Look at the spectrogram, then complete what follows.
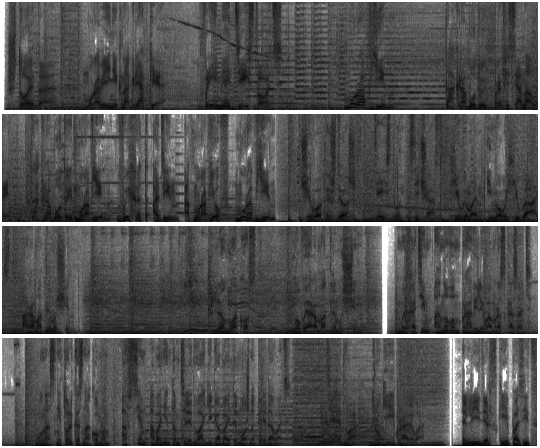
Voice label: rus

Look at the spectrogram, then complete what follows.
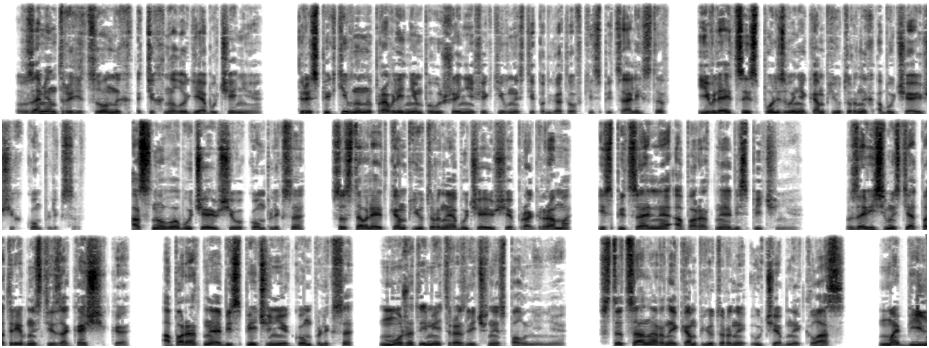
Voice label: russian male

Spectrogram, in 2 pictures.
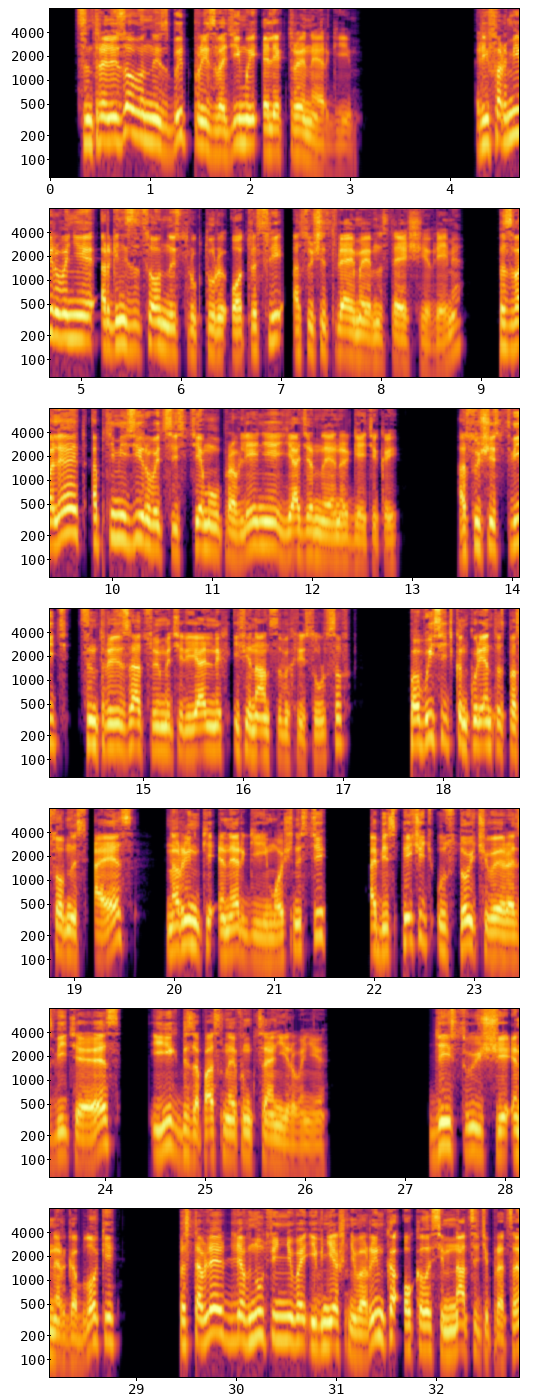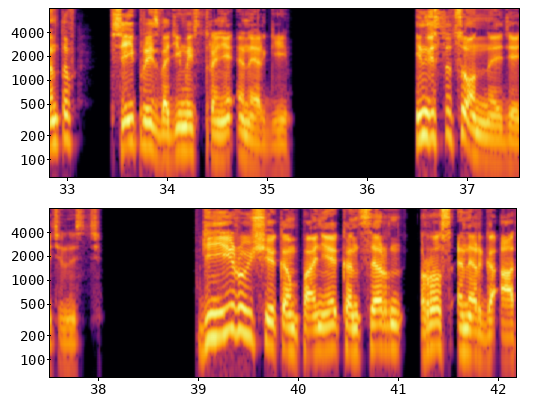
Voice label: russian male

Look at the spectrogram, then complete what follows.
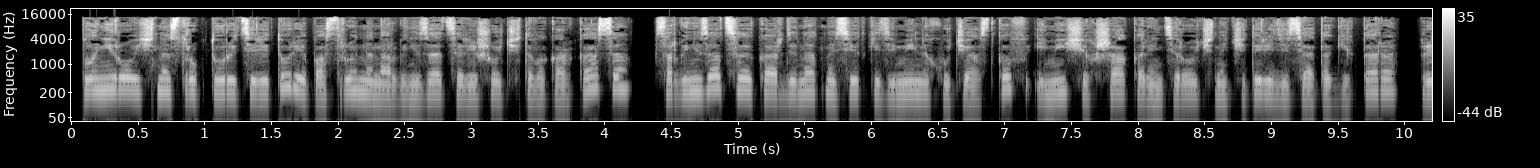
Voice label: russian female

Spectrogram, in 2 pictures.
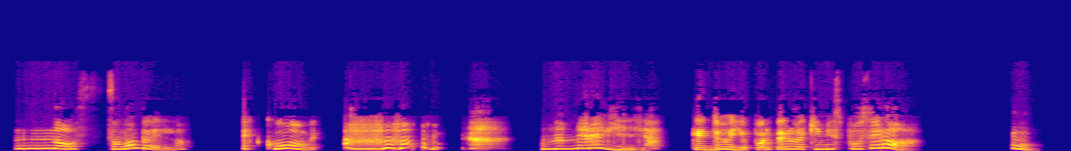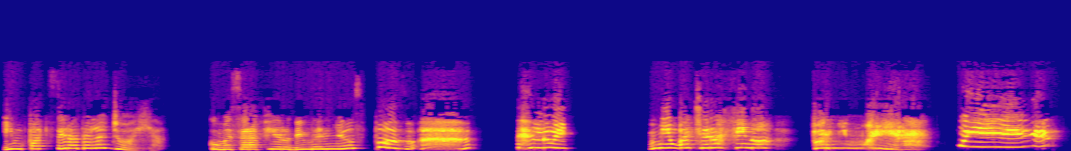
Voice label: italian female

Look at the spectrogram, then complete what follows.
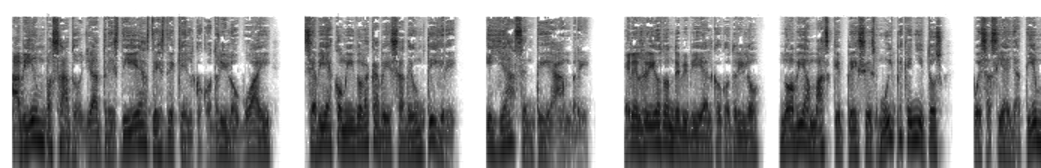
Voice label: spanish male

